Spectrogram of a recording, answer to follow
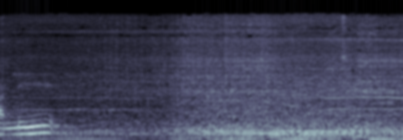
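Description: Race pickup truck engines running as the trucks roll slowly forward, the engine sound growing louder from about two seconds in.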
